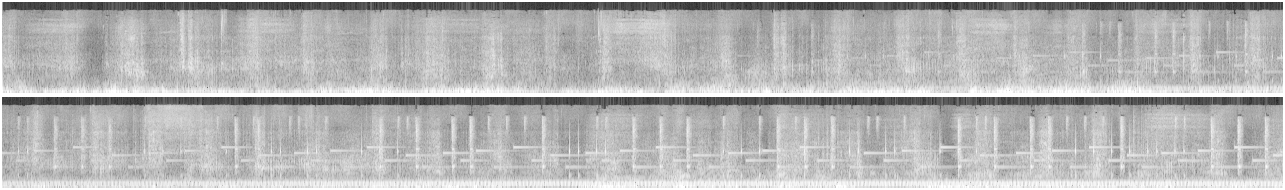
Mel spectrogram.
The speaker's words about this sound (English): That was the sound of boots crunching through the snow at the South Pole.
